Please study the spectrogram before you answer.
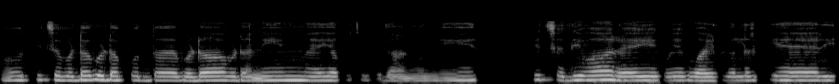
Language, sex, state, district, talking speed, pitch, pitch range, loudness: Rajasthani, female, Rajasthan, Churu, 165 wpm, 190 Hz, 180-195 Hz, -25 LUFS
